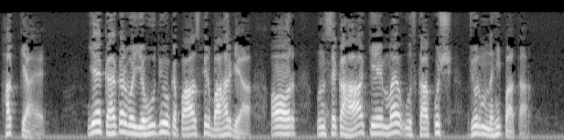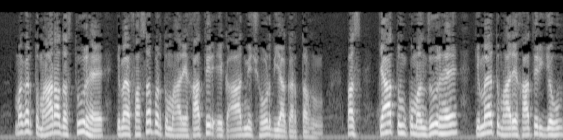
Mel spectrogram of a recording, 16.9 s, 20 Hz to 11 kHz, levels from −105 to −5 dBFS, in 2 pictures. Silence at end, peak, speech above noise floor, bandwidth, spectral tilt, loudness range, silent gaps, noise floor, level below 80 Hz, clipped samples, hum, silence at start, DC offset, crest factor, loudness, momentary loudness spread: 0 s; -2 dBFS; 31 dB; 8.4 kHz; -6.5 dB/octave; 4 LU; none; -47 dBFS; -56 dBFS; under 0.1%; none; 0.05 s; under 0.1%; 16 dB; -17 LUFS; 9 LU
